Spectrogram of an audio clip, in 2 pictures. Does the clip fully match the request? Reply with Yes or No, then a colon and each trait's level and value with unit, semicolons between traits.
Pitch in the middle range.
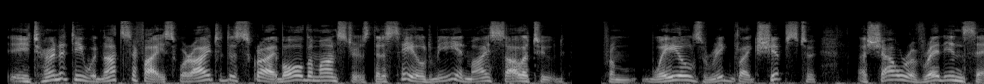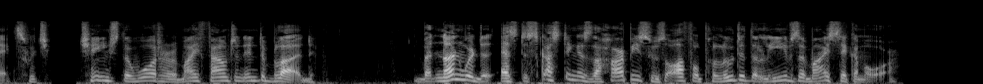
Yes: medium, 165 Hz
